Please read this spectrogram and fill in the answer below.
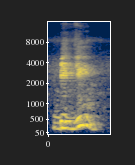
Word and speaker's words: begin: And here also we have begin. So we stress from begin.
